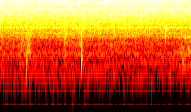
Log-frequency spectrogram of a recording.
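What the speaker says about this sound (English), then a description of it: "So I'm going to let that fry up for just a few minutes" Goulash meat seasoned with Montreal spice fries in a Dutch oven, giving off a steady close sizzle with a few faint clicks and taps across it.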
